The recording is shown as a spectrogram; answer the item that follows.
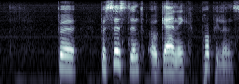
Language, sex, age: English, male, 23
